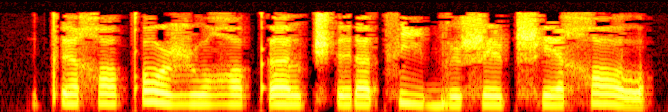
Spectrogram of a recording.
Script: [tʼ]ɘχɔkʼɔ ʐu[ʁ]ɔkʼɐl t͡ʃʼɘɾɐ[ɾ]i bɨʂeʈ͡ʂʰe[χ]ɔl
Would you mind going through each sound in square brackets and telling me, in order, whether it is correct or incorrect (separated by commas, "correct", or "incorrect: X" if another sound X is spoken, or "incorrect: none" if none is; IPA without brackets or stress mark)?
correct, correct, incorrect: t͡s, correct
